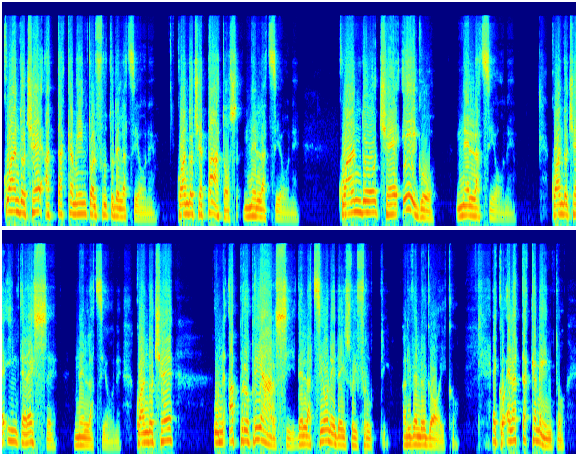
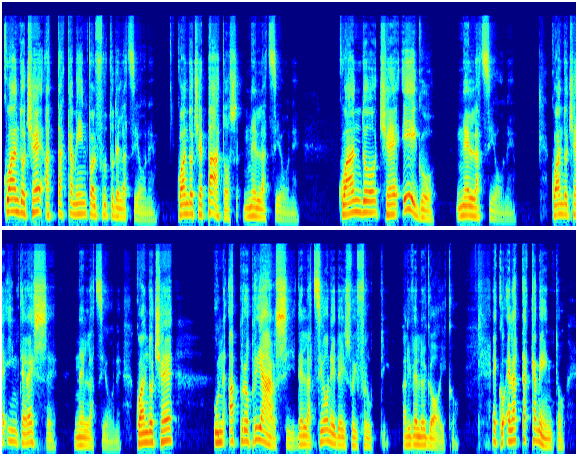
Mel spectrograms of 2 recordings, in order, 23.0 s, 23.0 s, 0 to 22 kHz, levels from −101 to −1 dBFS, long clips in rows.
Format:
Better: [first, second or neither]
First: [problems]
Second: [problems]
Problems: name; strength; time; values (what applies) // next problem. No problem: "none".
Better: second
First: distortion; heavy; 14% of the sound clipped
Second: none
